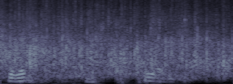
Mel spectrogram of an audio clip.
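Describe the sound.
An audience claps in a steady, dense patter that lasts the whole clip, with a couple of brief voices cutting in over the applause.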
